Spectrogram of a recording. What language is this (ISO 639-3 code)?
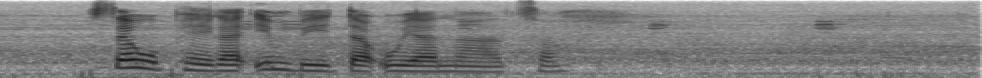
ssw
